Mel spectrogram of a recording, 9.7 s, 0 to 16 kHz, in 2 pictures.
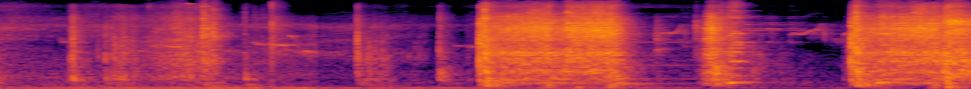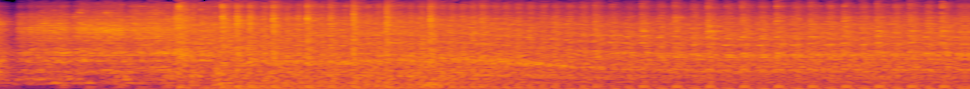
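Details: Craftsman YS4500 riding mower, 21 hp single-cylinder, before tank cleaning: several cranking tries, then uneven pulsing, surging run with popping that won't settle; fuel issues suspected, tank and carburetor to be checked.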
